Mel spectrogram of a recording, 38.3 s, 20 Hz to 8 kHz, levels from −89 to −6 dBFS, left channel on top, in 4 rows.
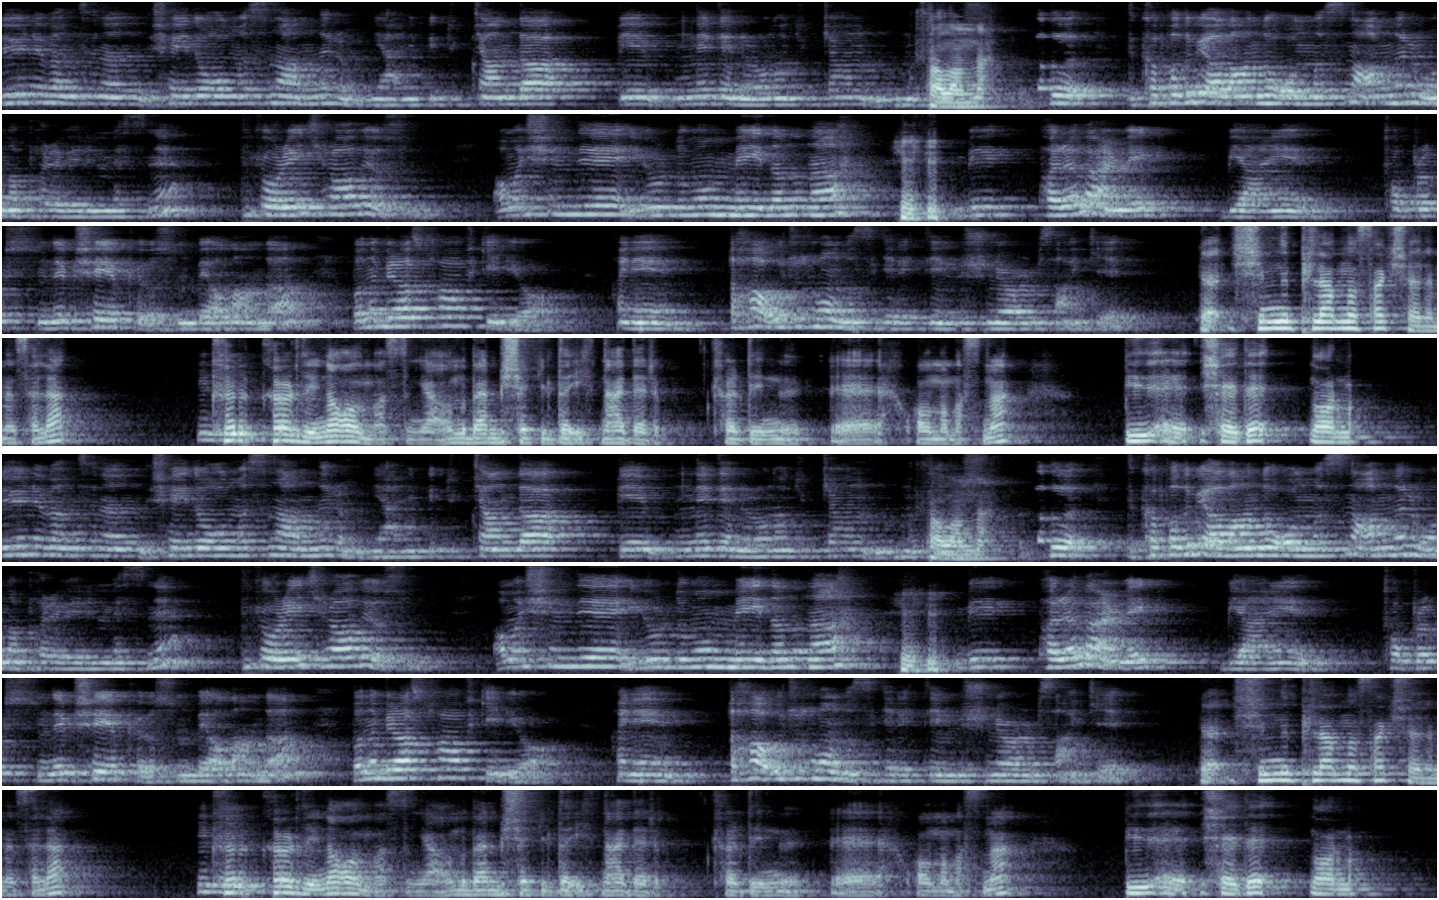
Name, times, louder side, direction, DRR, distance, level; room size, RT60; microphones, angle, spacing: voice 1, 0.0-3.7 4.1-6.5 7.0-10.8 11.2-12.4 12.9-15.3 16.0-16.2 16.5-17.3 17.7-18.4 18.8-21.2 21.5-22.8 23.2-23.7 24.0-26.6 30.0-30.4, right 1 dB, 40° right, -1 dB, 3.9 m, -26 dB
voice 2, 6.2-6.6 15.6-15.8 27.1-29.2 30.1-33.1 33.4-35.4 36.2-37.7, left 4 dB, 65° left, 12 dB, 0.6 m, -21 dB
25.0 x 9.8 x 2.4 m, 0.96 s
head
